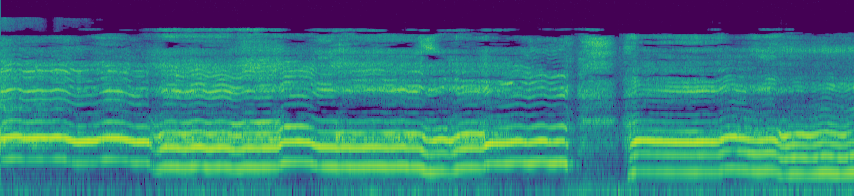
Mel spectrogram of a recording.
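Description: A high-pitched voice singing or humming long held notes that step up and down, with a short break for breath a little after four seconds.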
